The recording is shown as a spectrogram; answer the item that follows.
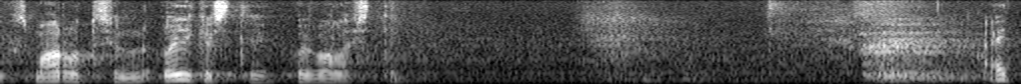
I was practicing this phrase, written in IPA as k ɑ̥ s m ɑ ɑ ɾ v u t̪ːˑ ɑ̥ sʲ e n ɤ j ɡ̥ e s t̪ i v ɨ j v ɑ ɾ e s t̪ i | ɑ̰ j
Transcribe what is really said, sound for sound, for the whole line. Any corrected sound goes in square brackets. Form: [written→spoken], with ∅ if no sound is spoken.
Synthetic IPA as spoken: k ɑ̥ s m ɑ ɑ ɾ v u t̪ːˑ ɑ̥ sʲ [e→i] n ɤ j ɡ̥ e s t̪ i v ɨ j v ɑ [ɾ→l] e s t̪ i | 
